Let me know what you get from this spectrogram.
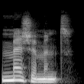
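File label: "measurement", British English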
